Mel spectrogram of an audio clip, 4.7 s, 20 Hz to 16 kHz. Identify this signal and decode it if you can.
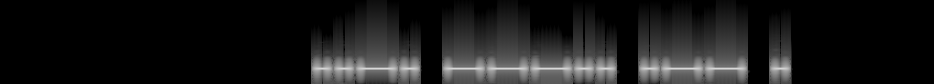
Morse code, heard as a keyed tone, about 22 wpm, 700 Hz. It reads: F8WE
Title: DXCC-100 Call Signs - 4 Characters - Repeated 2x - 22wpm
